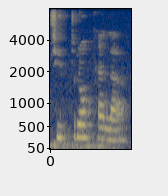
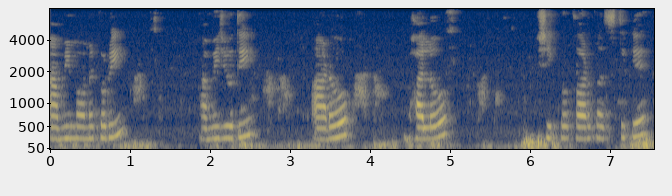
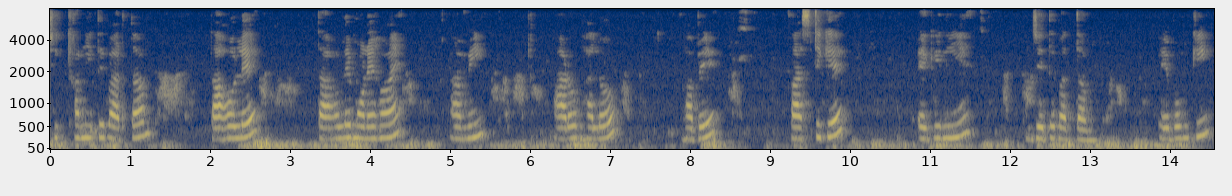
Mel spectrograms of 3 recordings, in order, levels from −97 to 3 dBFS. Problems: background sounds at intervals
